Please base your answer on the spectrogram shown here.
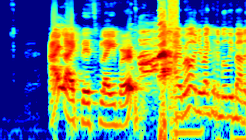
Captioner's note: laughs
